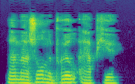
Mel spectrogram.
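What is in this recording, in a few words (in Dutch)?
"amazonebrulaapje", Dutch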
